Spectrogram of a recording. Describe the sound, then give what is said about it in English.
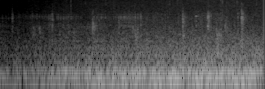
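A deep, steady engine rumble of an icebreaker trapped in a snowstorm drones on continuously, heavy in the low end, with gusty wind and faint hissing layered over it and no voices. “How about the thumming engine of an icebreaker trapped in a snowstorm?”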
